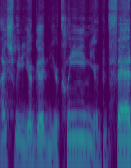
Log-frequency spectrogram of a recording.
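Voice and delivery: soft-spoken, hushed. Grandpa retelling what he said to her to help her relax, talking softly. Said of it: "I'm talking softly".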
